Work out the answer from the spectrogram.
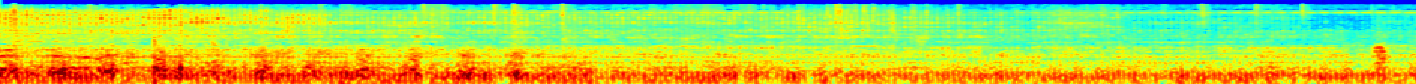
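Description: A steady low engine drone, a little louder in the first few seconds and then easing.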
